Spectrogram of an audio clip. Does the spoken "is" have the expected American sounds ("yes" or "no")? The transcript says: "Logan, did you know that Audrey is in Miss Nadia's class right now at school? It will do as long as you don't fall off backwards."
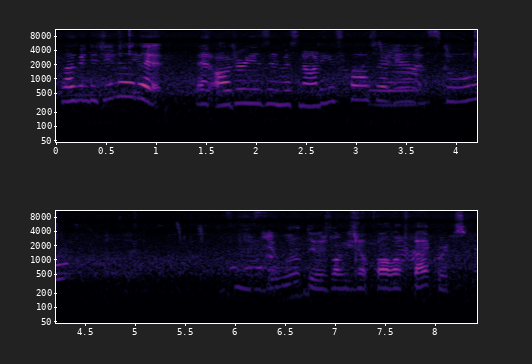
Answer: yes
